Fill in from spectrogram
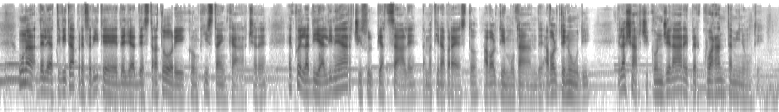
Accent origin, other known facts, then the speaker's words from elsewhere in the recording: Novara, Piedmont, Italy; tant'è sono di Novara, altrimenti l'avrei pronunciato magari un pochettino meglio. Comunque anche il novarese mi viene male, giusto per dire.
